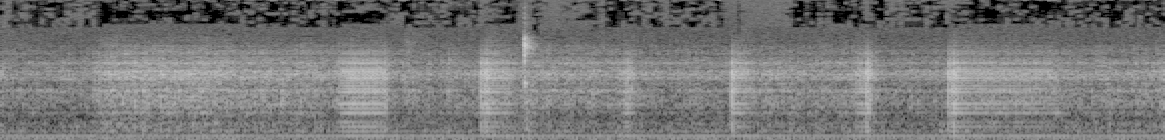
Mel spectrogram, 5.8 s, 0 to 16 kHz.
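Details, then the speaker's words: Nordmende Boheme C tube radio on the weak shortwave 2 band with the volume turned way up: steady hiss and low buzz with irregular crackling bursts. This is interference from overloaded LED shop lights, not a radio fault. "it's my overloaded shop lights making that sound my led lights so i've turned them down a bit so they don't make that noise"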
